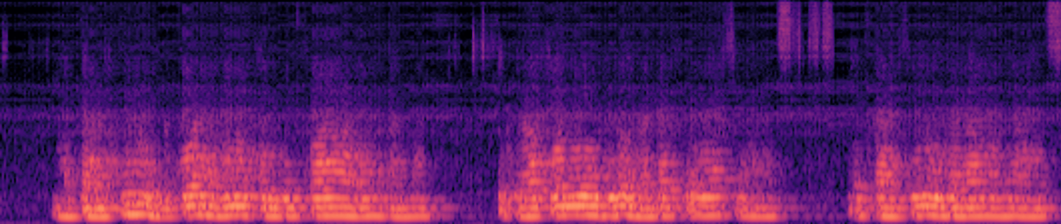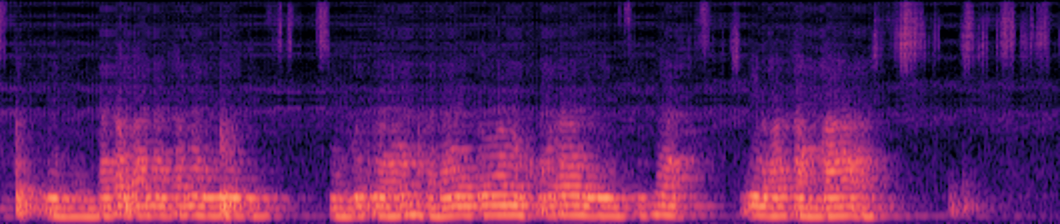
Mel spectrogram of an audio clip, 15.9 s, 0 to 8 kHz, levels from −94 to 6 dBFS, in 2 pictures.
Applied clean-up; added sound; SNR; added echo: neural separator model SepFormer DNS4.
